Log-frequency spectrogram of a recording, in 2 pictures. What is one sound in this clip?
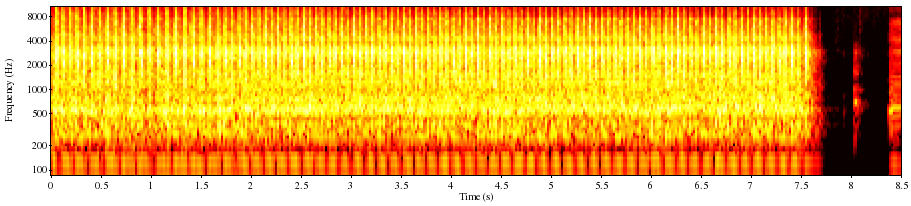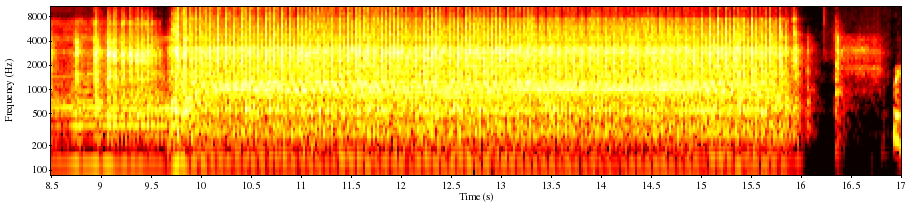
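A sewing machine whirs and rattles rapidly as it stitches, pausing briefly once.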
